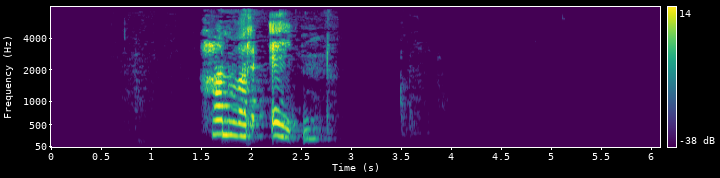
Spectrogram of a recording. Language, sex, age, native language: Icelandic, female, 8, Icelandic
